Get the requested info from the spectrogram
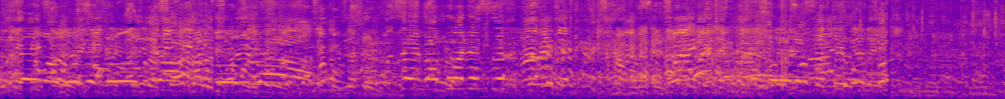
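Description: Several people talking at once close by, their voices overlapping into chatter, a little quieter near the end.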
